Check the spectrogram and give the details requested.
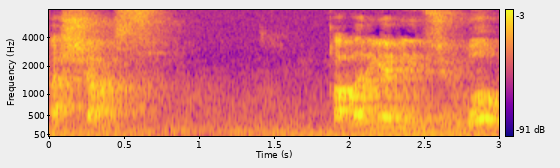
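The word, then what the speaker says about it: الشمس: Shamsiya means you will not pronounce it, Ash-Shams.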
